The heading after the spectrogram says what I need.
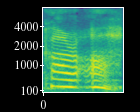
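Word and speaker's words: χαρά: Cara, C-H-A-R-A, bacanya adalah kar'ah, saudara. Kar'ah.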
